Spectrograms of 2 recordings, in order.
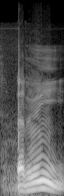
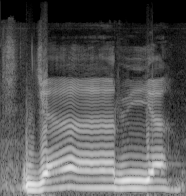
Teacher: Maka dia harus dibaca tipis, yaitu kira-kira lidah berada di ujung gigi, maka terdengar suaranya tipis, ri, seperti itu. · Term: tarqiq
